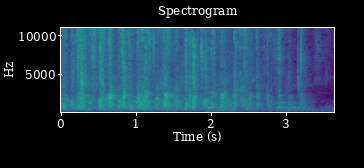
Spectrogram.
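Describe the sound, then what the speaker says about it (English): Warm audience applause for a speaker at a DEF CON 27 Red Team Village talk, steady crowd clapping that stays full for a few seconds and then begins to thin out near the end. "Please give him a warm applause"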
